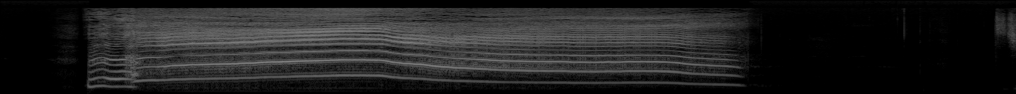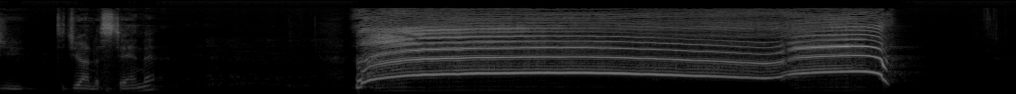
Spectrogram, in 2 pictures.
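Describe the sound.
A newborn baby cries just after a cesarean birth: two long, sustained wailing cries with strong harmonics, each about five seconds, separated by a short spoken question.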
